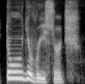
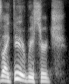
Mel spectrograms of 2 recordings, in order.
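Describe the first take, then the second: First: "Do your research" drawn out slowly, pitched higher; slow emphatic repeat. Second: Said in the usual way. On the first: Real, not acted.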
